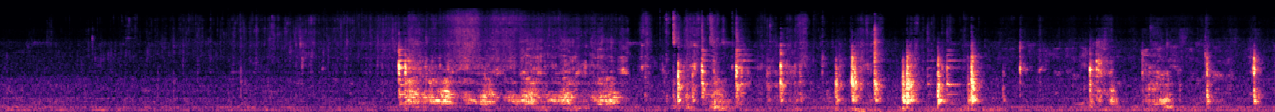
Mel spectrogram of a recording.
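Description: Buffalo sauce of butter and hot sauce sizzling faintly in a stainless-steel wok, then a louder stretch of sizzling and stirring about six seconds in. From about ten seconds, fried chicken wings drop into the wok and a wooden spatula stirs them, with repeated knocks and scrapes against the pan.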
